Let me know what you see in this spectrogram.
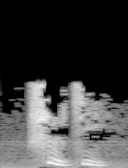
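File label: "世纪", Mandarin Chinese; chinese flashcards; hsk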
